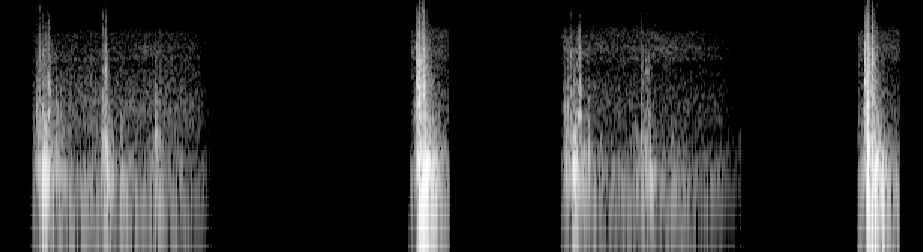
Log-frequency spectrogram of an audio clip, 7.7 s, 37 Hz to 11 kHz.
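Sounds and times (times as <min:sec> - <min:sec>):
car door shutting: 0:00.3 - 0:01.5, 0:03.5 - 0:03.8, 0:07.2 - 0:07.5.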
